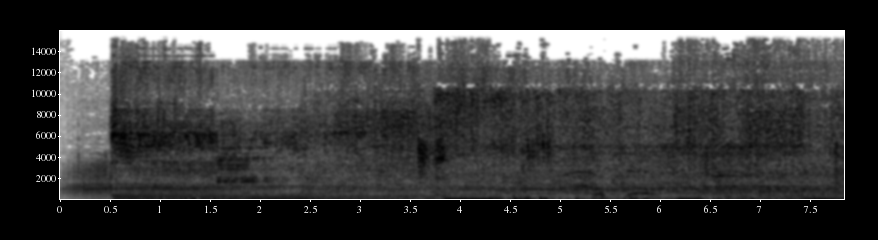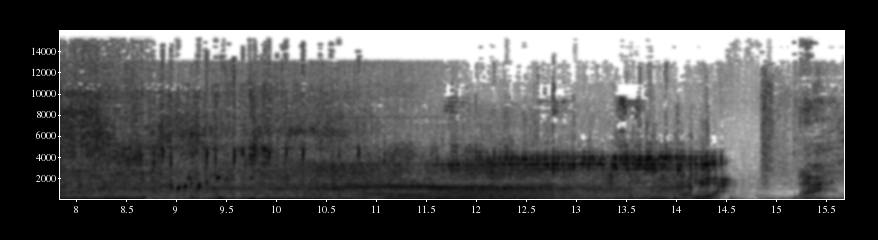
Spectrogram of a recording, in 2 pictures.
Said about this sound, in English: So can we get a big old fart medley and Coach Ted to help him decide whether to run middle school track or play baseball this spring?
